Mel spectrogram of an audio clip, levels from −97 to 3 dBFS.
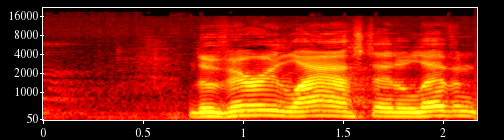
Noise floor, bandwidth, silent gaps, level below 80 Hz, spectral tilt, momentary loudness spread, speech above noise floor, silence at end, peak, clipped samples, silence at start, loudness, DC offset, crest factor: -51 dBFS; 15.5 kHz; none; -64 dBFS; -5 dB/octave; 5 LU; 33 dB; 0 s; -4 dBFS; under 0.1%; 0.75 s; -19 LUFS; under 0.1%; 16 dB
